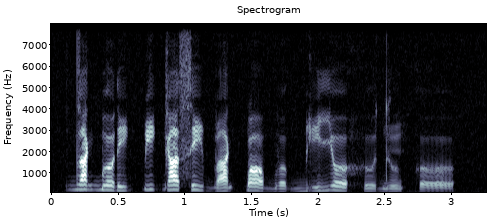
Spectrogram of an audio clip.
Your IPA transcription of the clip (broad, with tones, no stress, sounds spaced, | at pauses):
d a˦ ɡ͡b o˦˨ ɾ i˧ k͡p i˦ ɡ a˦ s i˦˨ b a˨˦ k͡p ɔ˦˨ b o˨ ɡ͡b i˨˦ j o˦˨ h u˨ d ũ˨ k o˨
